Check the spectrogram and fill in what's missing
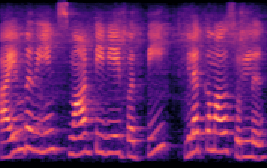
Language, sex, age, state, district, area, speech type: Tamil, female, 18-30, Tamil Nadu, Cuddalore, rural, read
